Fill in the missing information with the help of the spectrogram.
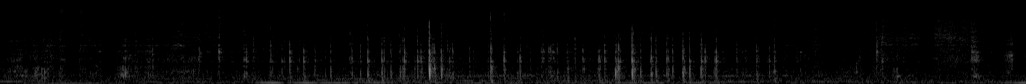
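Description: Long painted nails tap and scratch the top and sides of a small, hollow, closed Aloe face-cream cardboard carton. Quiet, dry taps come in uneven bursts over steady scratchy rustling. Each tap stops almost at once, with a few sharper clicks standing out.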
